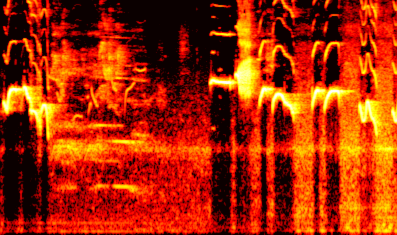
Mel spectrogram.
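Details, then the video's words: Oriental magpie-robin song used to get a stressed bird of its kind singing again: an opening whistled phrase, a long quieter stretch with a steady faint tone, then a run of loud, varied, slurred whistles. "DI JAMIN KACER SETRES MACET BUNYI LANGSUNG GACOR"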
